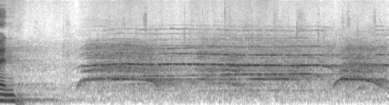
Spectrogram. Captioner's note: audience cheering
